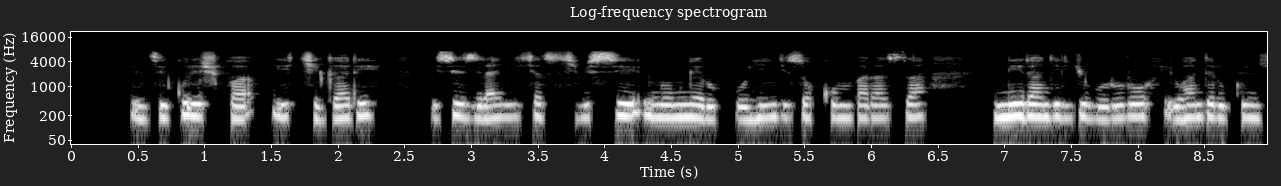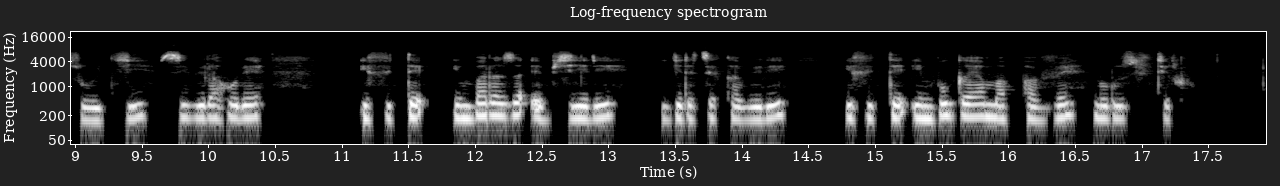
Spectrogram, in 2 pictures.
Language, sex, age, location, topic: Kinyarwanda, female, 25-35, Huye, finance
